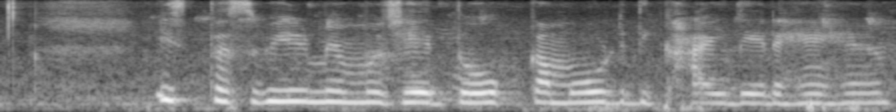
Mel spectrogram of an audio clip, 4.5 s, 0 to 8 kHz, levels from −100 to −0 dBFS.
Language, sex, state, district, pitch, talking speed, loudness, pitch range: Hindi, female, Bihar, Katihar, 265 Hz, 135 wpm, -16 LUFS, 255-285 Hz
